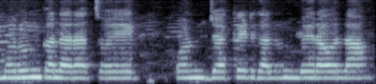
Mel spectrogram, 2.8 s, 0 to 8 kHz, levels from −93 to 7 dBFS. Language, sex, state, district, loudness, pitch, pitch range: Konkani, female, Goa, North and South Goa, -16 LUFS, 230 Hz, 230-240 Hz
